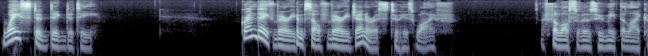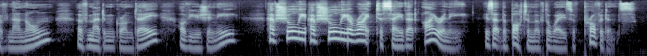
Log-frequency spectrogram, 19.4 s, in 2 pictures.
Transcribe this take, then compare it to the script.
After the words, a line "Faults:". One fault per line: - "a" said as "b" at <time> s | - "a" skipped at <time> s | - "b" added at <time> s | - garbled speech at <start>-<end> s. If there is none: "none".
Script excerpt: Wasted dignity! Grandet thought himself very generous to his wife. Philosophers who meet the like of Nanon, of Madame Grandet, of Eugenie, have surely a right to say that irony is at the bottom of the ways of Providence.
Wasted dignity! Grandet very himself very generous to his wife. Philosophers who meet the like of Nanon, of Madame Grandet, of Eugenie, have surely have surely a right to say that irony is at the bottom of the ways of Providence.
Faults:
- "thought" said as "very" at 4.1 s
- "have surely" added at 14.3 s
